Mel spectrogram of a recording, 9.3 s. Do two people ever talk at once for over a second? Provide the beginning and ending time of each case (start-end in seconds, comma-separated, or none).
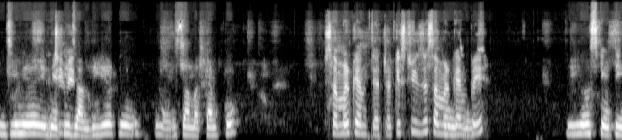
none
